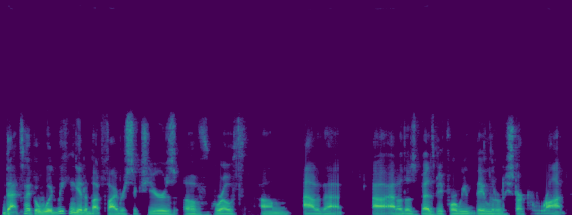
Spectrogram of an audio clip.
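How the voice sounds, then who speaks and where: A man with a very low, deep voice chats casually as co-host of a gardening live stream. He talks in a relaxed way, filling gaps with ums and uhs. The audio is dull and lo-fi. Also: fairly quick. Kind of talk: casual chat.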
